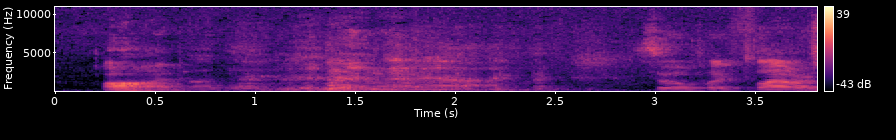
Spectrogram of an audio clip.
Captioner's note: audience laughs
